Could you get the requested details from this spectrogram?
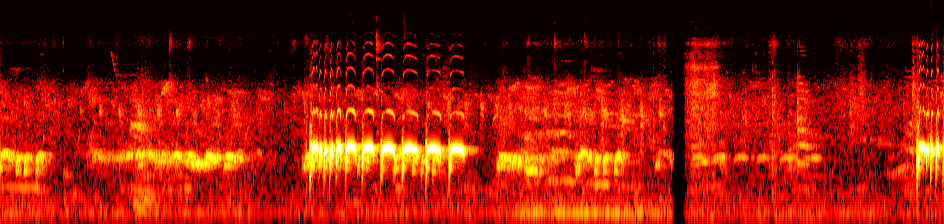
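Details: Soft, low cooing from a female zebra dove answering, broken by a loud burst of rapid staccato notes in the middle and another starting right at the end.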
